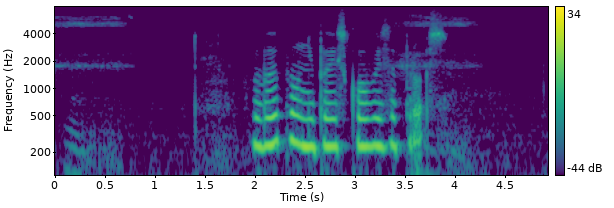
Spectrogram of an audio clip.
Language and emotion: Russian, neutral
